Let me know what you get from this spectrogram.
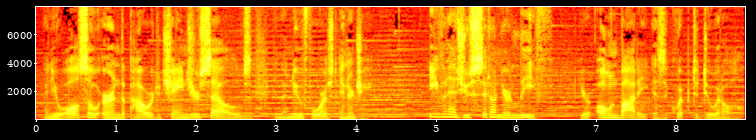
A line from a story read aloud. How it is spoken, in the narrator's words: said the spirit quietly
